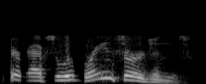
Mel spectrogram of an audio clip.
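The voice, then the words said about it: Sarcastic delivery. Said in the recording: “That's being sarcastic, folks, in case you're wondering.”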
